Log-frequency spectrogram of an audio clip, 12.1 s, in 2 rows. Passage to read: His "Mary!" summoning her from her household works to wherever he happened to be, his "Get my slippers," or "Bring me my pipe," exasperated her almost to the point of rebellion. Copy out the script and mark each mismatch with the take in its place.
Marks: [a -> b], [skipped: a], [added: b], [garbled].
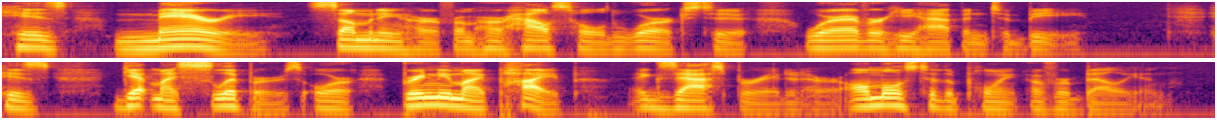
His "Mary!" summoning her from her household works to wherever he happened to be, his "Get my slippers," or "Bring me my pipe," exasperated her almost to the point of rebellion.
